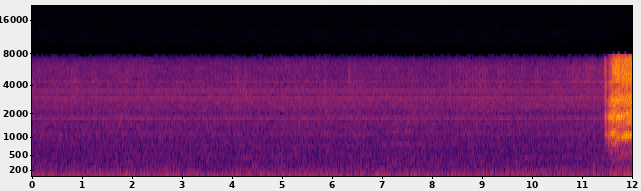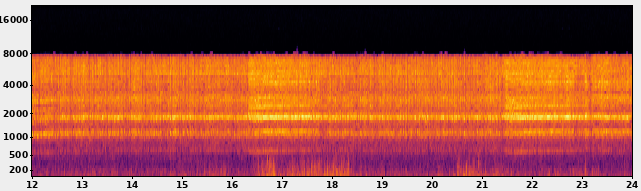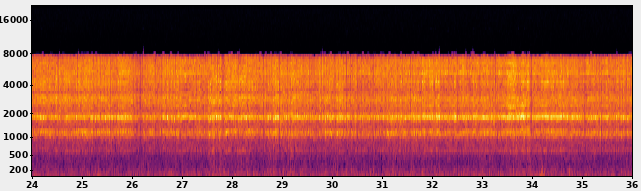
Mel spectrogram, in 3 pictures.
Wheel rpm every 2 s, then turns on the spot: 0, 0, 0, 0, 0, 20, 150, 160, 160, 160, 160, 160, 160, 160, 160, 160, 160, 160.
none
